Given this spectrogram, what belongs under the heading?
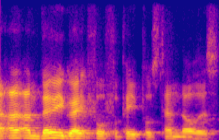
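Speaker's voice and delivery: ordinary talk, nothing marked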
